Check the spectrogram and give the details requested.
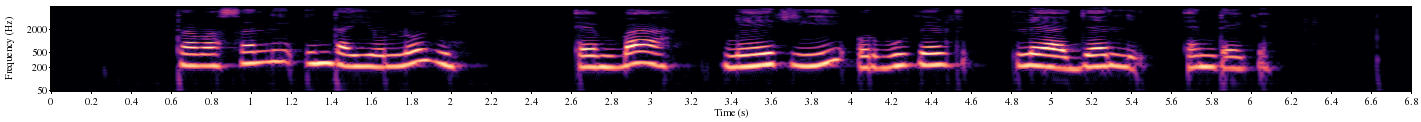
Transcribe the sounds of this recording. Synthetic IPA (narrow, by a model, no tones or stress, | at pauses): taβasaliʔindajoloɡi | ɛmba | neɾioɾbukɛɾ | lɛaɟali | ɛndɛkɛ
